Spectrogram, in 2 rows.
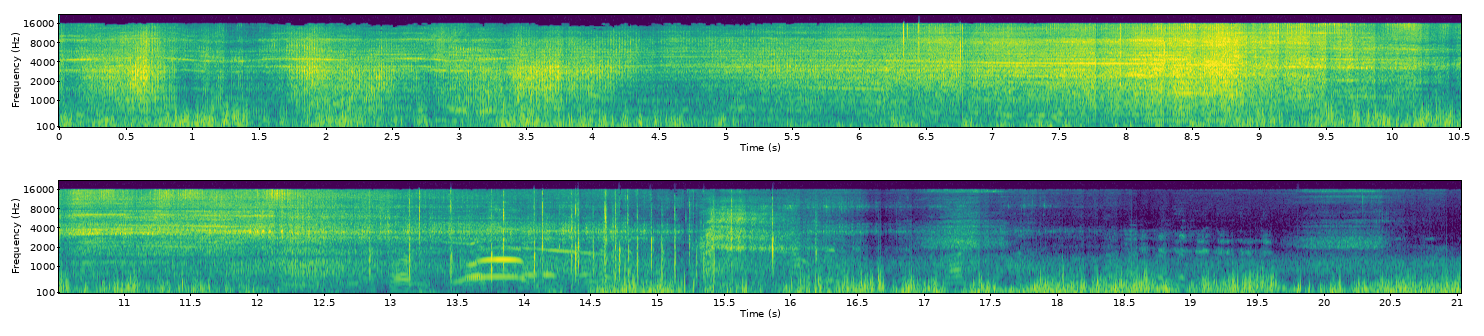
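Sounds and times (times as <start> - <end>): high thin drivetrain whine: 0.0 - 17.2
model helicopter rotor blades swishing: 0.0 - 18.2
wind rumble on microphone: 0.0 - 21.0.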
